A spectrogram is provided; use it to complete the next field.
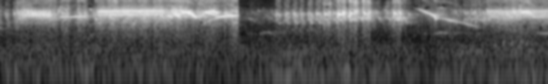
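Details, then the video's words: Sparrows chirping at a nest site where weaver birds are building nests; dense, buzzy high chatter from several birds, broken by a short pause, with a few thin rising and falling whistles over the din. "Sparrow Chirping Sounds"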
